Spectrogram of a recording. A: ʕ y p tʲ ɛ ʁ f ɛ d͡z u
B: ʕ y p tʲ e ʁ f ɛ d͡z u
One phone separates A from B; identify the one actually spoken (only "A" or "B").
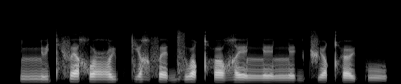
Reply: B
